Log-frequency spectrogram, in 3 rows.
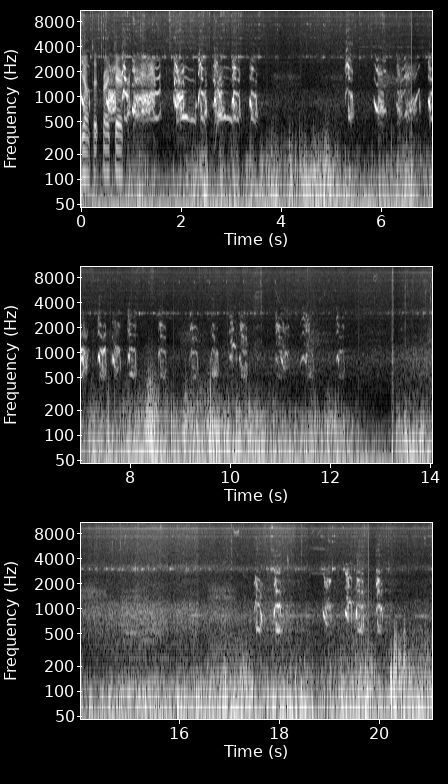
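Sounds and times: hounds baying and yelping: 0.0s - 3.7s, 5.2s - 12.4s, 17.4s - 20.3s.

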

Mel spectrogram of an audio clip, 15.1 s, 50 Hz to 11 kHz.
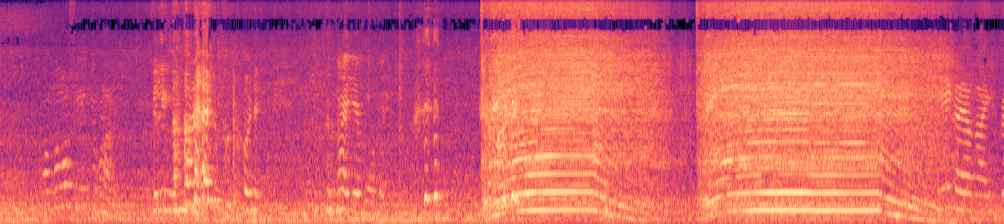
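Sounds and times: mixer grinder humming: 7.1s - 15.0s.

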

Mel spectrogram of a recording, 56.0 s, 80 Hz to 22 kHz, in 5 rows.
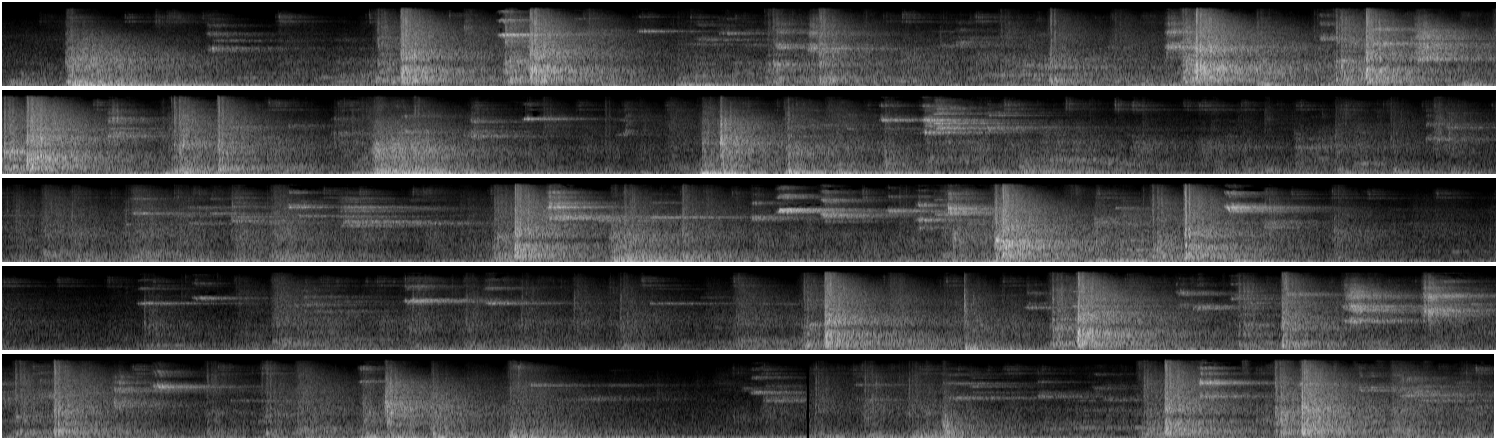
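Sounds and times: shoes squeaking on wooden floor: 3.7s - 7.5s, 8.7s - 12.6s, 17.3s - 19.2s, 23.3s - 30.0s, 30.6s - 32.4s, 34.6s - 39.6s, 41.0s - 47.7s, 48.6s - 49.8s, 50.4s - 56.0s.

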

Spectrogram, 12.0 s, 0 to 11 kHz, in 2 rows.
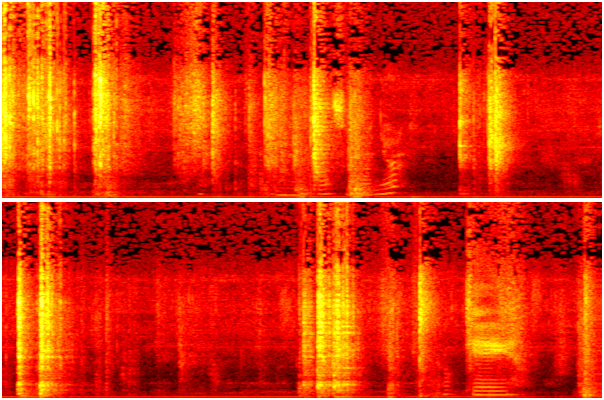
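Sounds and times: steady low hum: 0.0s - 12.0s
household objects clattering: 9.0s - 10.1s.

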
